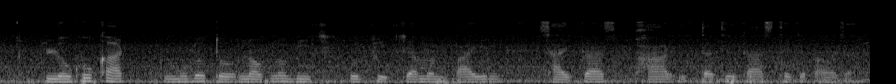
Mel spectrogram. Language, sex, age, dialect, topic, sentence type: Bengali, male, 18-24, Northern/Varendri, agriculture, statement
